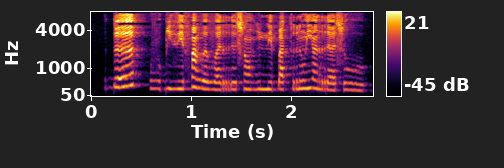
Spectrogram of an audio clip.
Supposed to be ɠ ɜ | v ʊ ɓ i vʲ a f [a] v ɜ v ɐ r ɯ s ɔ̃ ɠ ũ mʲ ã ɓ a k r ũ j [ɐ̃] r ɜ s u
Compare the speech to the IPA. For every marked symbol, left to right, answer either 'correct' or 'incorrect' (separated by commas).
incorrect, correct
